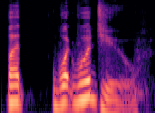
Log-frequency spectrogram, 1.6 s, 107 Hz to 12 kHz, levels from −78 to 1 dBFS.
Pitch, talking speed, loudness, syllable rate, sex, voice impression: 145 Hz, 155 wpm, -19 LUFS, 3.9 syllables/s, male, masculine, adult-like, tensed, slightly powerful, bright, soft, fluent, cool, intellectual, refreshing, friendly, wild, lively, slightly kind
